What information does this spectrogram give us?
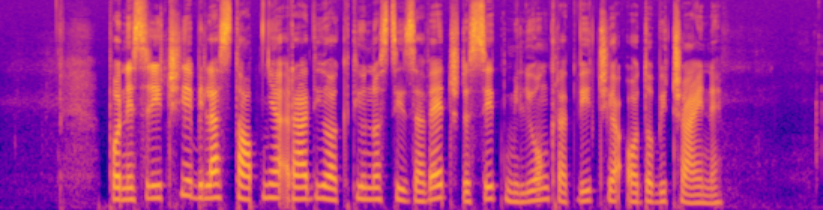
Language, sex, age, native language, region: Slovenian, female, 50-59, Slovenian, Central Slovenia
